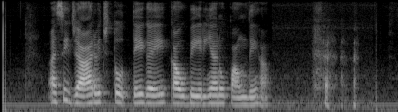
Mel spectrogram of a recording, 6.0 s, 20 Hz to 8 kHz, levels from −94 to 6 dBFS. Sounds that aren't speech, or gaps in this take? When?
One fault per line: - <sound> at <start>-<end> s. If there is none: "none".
- laugh at 4.7-5.4 s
